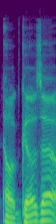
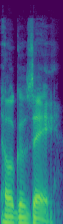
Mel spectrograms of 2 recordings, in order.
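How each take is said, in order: First: The name does not end like 'Jose'. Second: The name ends rhyming with 'Jose'.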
